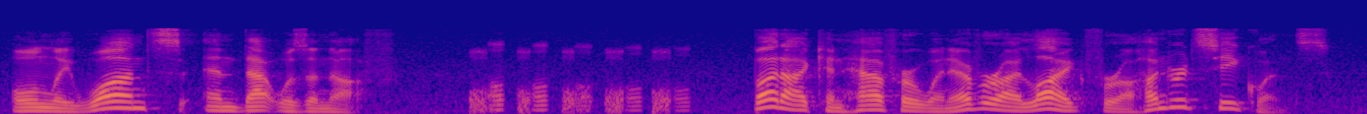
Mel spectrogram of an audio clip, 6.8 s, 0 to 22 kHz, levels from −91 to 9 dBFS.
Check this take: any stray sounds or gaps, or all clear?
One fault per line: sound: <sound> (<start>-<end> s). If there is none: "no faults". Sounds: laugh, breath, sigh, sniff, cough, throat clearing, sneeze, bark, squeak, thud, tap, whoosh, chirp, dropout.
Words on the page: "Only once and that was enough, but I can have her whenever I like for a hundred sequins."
sound: laugh (2.3-3.5 s)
